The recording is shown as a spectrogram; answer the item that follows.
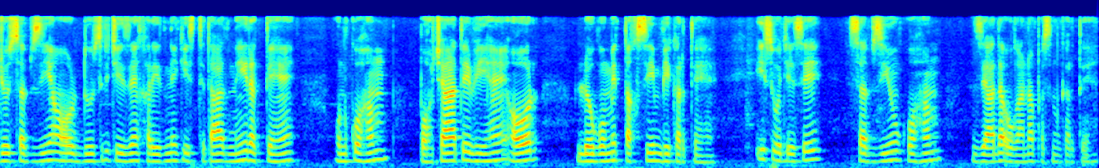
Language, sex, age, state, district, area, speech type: Urdu, male, 18-30, Delhi, South Delhi, urban, spontaneous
